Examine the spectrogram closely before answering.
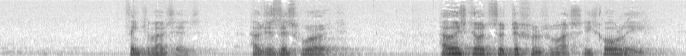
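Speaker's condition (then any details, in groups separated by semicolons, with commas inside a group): Parkinson's; speech less clear than before for some years; has learned to manage speech more carefully, invites listeners to flag anything unclear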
